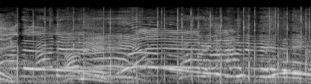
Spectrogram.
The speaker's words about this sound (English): Oh, she gets a big cheer.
